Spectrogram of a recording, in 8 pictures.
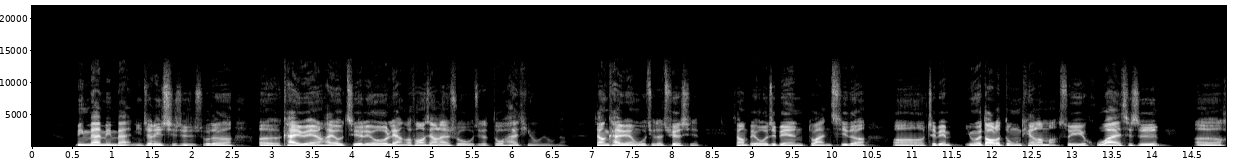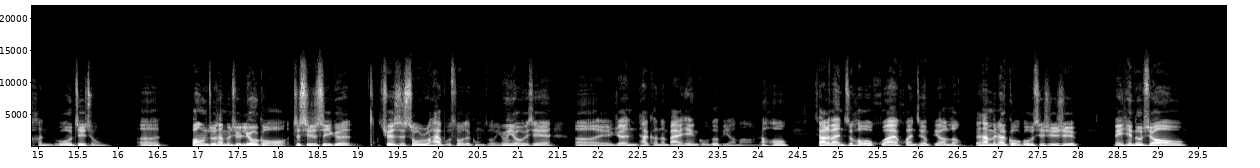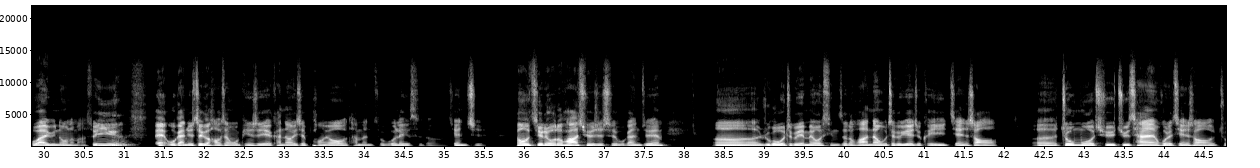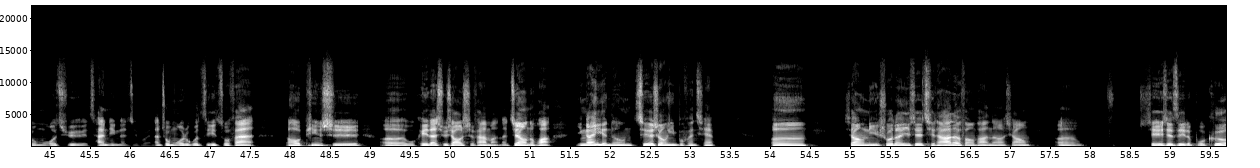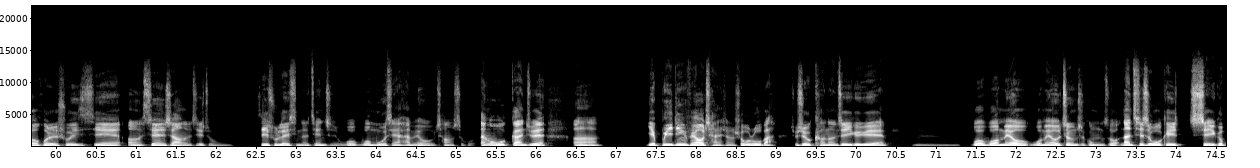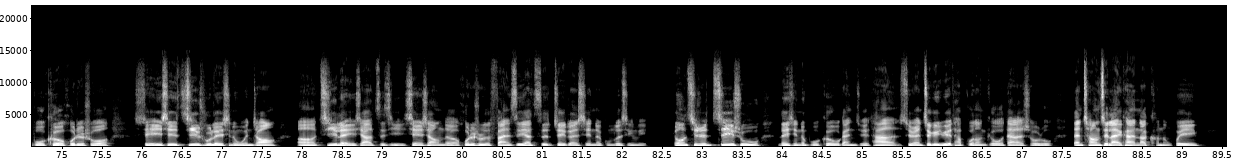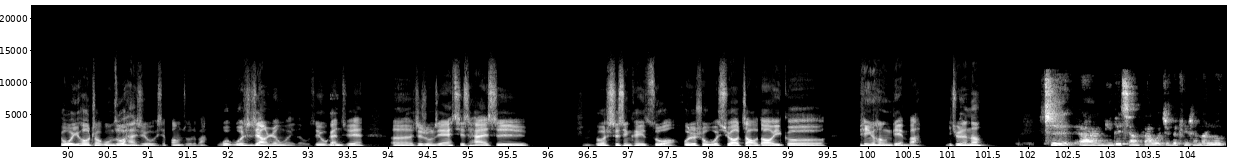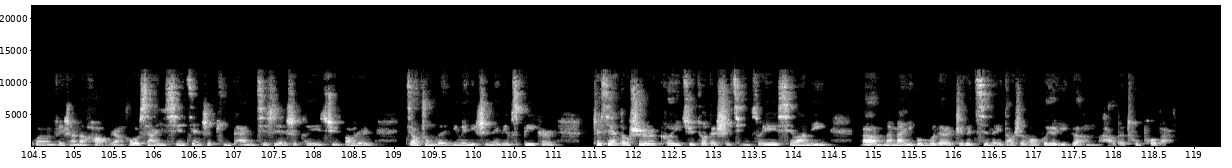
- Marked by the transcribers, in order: lip smack; teeth sucking; unintelligible speech; in English: "native speaker"
- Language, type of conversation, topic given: Chinese, advice, 收入不稳定时，怎样减轻心理压力？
